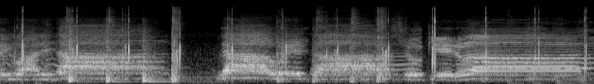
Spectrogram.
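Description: Music with a group of voices singing long held notes in chorus, broken by short gaps.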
